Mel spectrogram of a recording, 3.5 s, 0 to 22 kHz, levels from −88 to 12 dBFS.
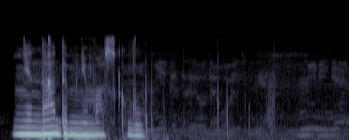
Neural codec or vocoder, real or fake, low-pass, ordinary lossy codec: none; real; 7.2 kHz; none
